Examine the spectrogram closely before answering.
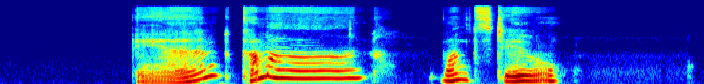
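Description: A woman speaks expressively through an online call microphone.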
